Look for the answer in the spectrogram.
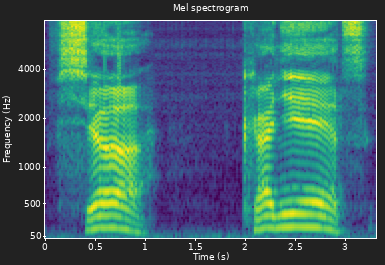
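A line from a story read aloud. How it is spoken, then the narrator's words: Loud. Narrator (Russian): громко произнес Верзила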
